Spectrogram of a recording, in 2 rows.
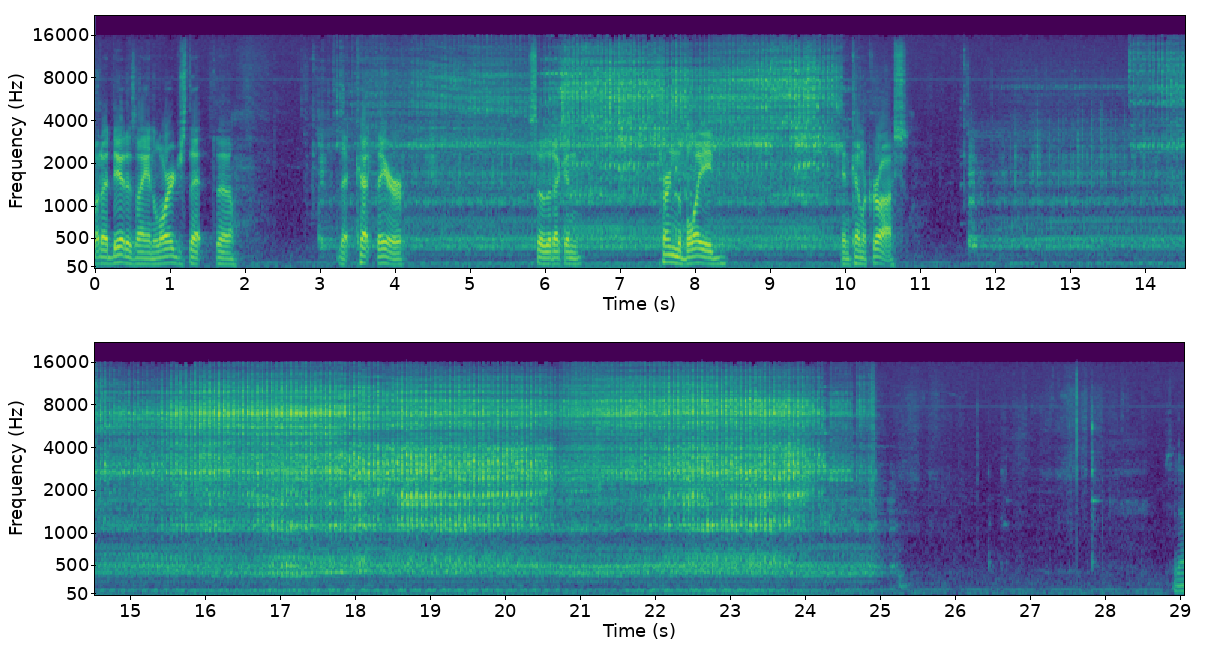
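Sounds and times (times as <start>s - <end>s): scroll saw cutting wood: 3.0s - 10.3s, 11.6s - 25.4s.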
